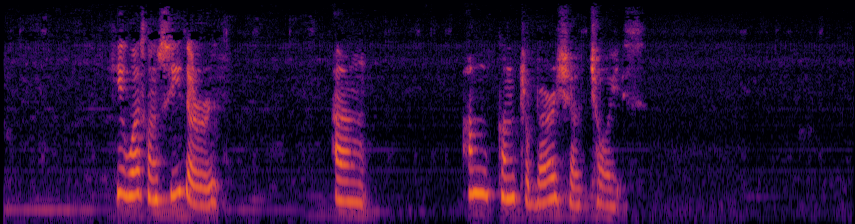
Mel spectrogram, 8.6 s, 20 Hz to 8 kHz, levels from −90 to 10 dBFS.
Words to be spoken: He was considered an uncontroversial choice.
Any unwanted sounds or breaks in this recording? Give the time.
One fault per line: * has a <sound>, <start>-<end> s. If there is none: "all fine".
all fine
